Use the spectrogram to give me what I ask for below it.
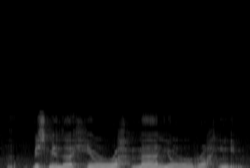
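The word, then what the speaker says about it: بسم الله الرحمن الرحيم: So in total, I'm saying Bismillahir-Rahmanir-Rahim. And make sure you pronounce this alif. So I'll pronounce it even slower. Bismillahir-Rahmanir-Rahim.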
